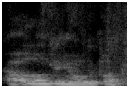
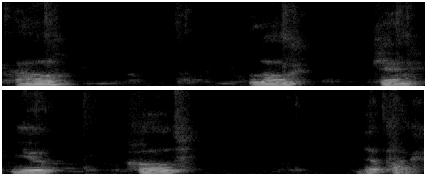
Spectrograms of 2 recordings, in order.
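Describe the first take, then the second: First: Said in the usual way. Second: Strained, broken words mid-plank; shaking with effort. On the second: Real, not acted. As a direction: squeeze each word out while holding a plank. Asks while holding the plank.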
